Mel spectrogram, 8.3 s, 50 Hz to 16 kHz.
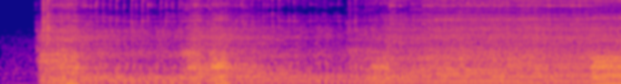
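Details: Hyper Tough 2-stroke string trimmer with about 32 hours, just after a gearbox replacement: a sharp two-stroke buzz that climbs and settles with throttle, steady with no knocks or grinding; running properly.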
